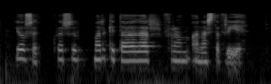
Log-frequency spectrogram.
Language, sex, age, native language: Icelandic, female, 40-49, Icelandic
